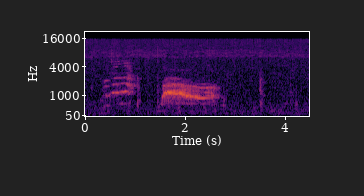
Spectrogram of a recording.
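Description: Two drawn-out vocal calls: a short one about half a second in, then a louder one lasting about a second with its pitch falling slightly.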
